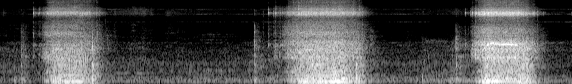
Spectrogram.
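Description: Sewing machine stitching a cross piece onto a coat, running in three separate bursts of about a second each with quiet pauses between, close and fairly loud.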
